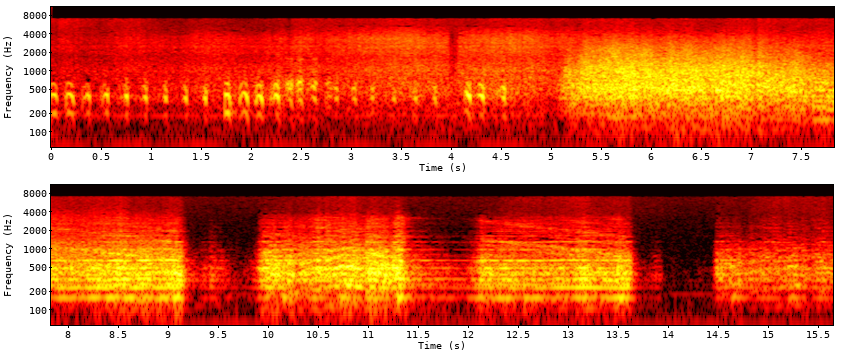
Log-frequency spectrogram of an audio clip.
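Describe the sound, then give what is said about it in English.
A dramatized rocket ship crashing onto a planet: a rapid pulsing engine throb gives way to loud roaring crash bursts, several of them broken by brief silences. “The rocket ship hits the planet.”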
